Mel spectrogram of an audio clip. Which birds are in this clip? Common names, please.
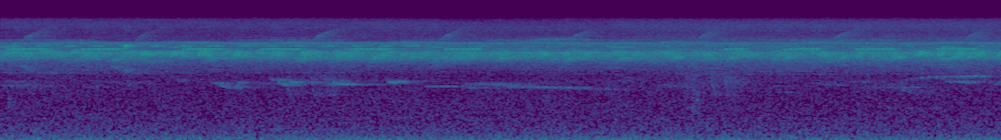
unidentified bird, Hauxwell's Thrush, Black-faced Antthrush, Buff-breasted Wren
